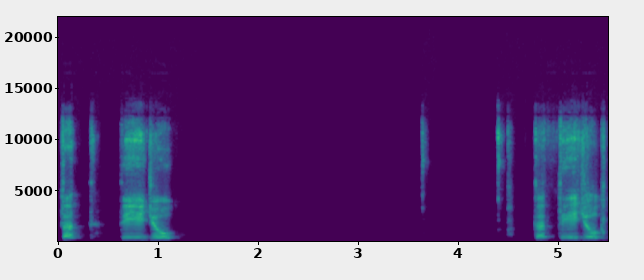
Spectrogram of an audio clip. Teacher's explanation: So tad becomes tat because it is followed by a unvoiced consonant.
